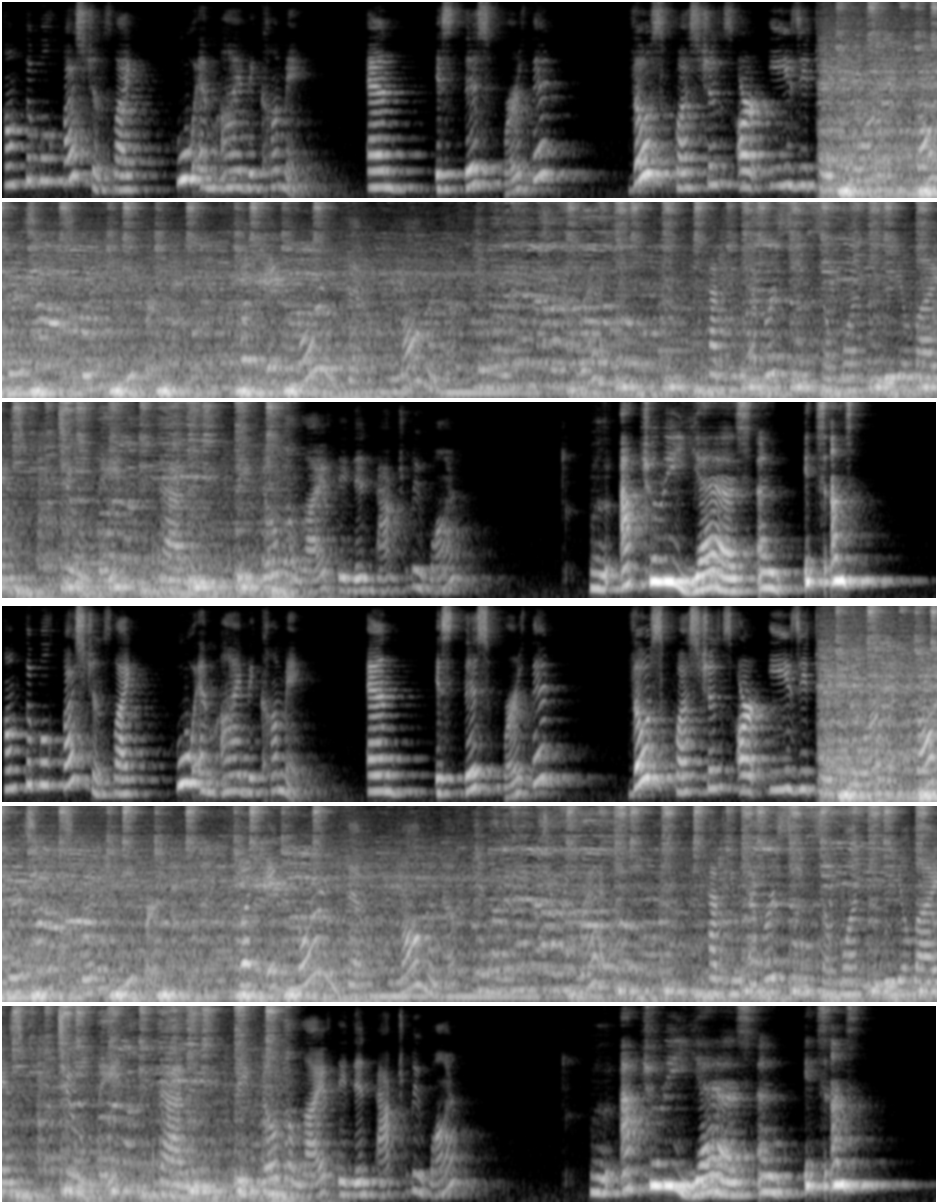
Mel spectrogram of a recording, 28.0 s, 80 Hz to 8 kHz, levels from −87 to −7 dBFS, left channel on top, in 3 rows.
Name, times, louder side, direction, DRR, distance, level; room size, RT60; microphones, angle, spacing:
voice 1, 0.0-1.3 1.7-3.0 3.6-4.0 4.3-5.5 6.3-10.9 11.7-15.4 16.4-18.9 19.3-19.9 20.2-20.5 21.0-23.2, right 2 dB, 30° right, 7 dB, 0.5 m, -30 dB
sound 1, 8.1-21.6, right 1 dB, 45° right, 1.2 m, -25 dB
voice 2, 24.6-27.2, left 5 dB, 45° left, 6 dB, 0.3 m, -18 dB
9.4 x 4.4 x 2.6 m, 0.87 s
head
